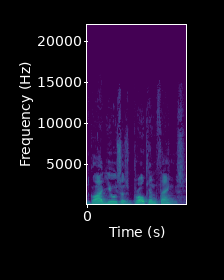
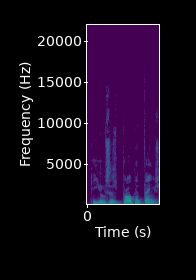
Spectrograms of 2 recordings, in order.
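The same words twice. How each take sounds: First: Broken stressed, slow and a bit louder; slow emphatic broken; slow stressed line. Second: Said in the usual way. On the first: Shown as a demonstration. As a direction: lean on broken slowly.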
